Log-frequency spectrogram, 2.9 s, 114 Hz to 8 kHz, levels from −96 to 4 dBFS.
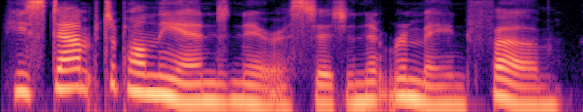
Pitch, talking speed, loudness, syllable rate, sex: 190 Hz, 205 wpm, -16 LUFS, 5.8 syllables/s, female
